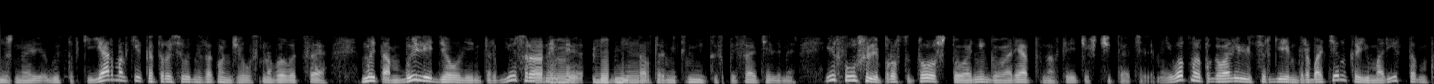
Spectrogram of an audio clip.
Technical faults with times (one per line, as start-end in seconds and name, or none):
0.00-14.34 G.729 codec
